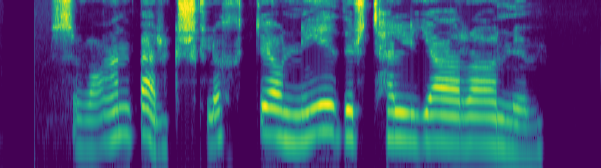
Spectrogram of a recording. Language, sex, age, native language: Icelandic, male, 11, Icelandic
